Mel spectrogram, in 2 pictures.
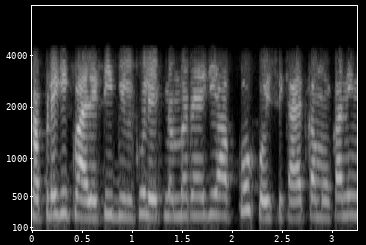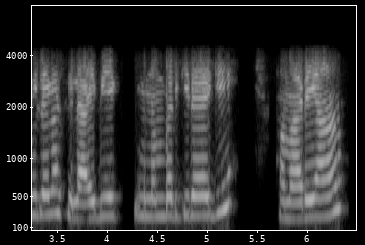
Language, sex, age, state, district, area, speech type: Hindi, female, 18-30, Uttar Pradesh, Chandauli, rural, conversation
